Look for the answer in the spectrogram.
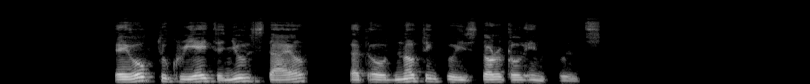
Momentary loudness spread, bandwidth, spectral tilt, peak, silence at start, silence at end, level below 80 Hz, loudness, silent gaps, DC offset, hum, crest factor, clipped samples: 14 LU; 8 kHz; -6.5 dB/octave; -6 dBFS; 1.15 s; 2.1 s; -70 dBFS; -22 LUFS; 3.10-3.50 s, 4.79-4.83 s, 5.54-5.59 s; under 0.1%; none; 18 dB; under 0.1%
